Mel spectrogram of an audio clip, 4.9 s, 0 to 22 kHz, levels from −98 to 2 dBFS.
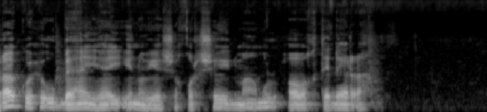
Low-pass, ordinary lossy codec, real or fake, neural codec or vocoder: none; none; fake; vocoder, 44.1 kHz, 128 mel bands every 256 samples, BigVGAN v2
